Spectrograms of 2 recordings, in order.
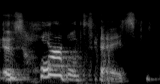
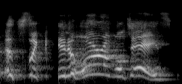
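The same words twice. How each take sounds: First: Said in the usual way. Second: Pitched up high through a laugh. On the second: Real, not acted. Admitting the joke was tasteless, laughing and pitched high. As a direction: laugh it out, much higher. Repeats phrase, second laughing.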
